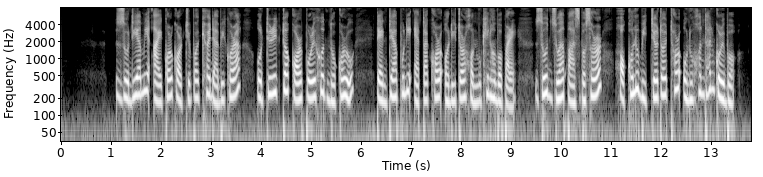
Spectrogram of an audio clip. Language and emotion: Assamese, fearful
